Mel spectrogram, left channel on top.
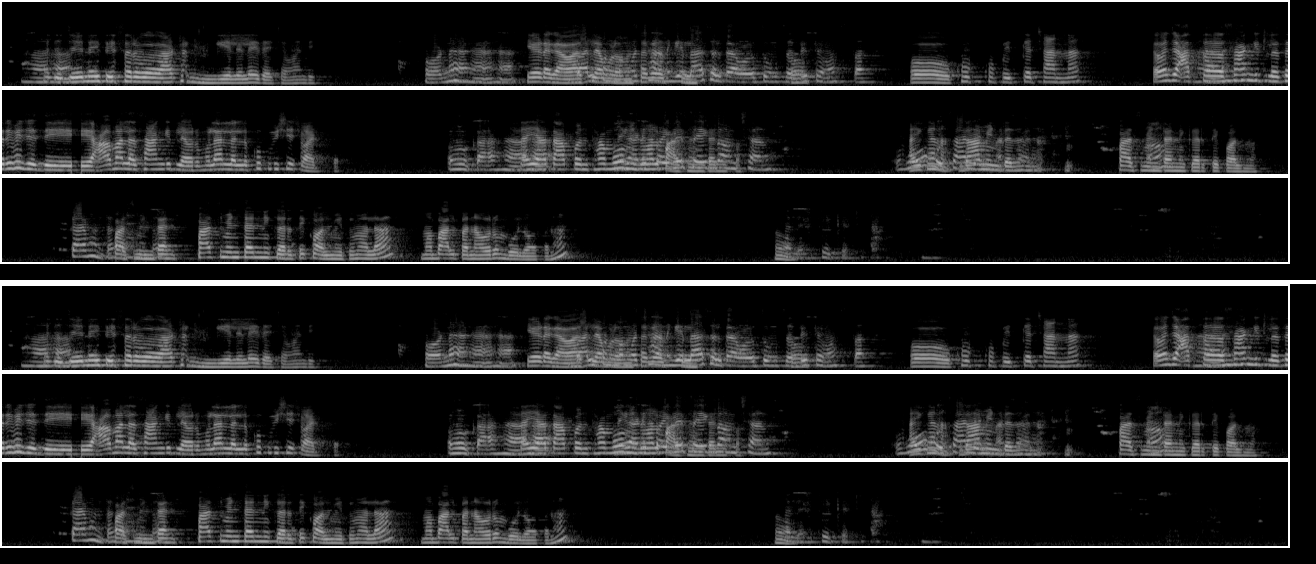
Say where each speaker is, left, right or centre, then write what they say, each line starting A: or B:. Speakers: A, on the right; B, on the left.
A: हा
B: म्हणजे
A: हा
B: जे नाही ते सर्व आठवण गेलेलं आहेत चवहाते
A: हो, ना? हा! हा!
B: खेडगाव
A: ! बालपण
B: असल्यामुळं
A: मन मग
B: सगळंच
A: छान गेला असेल त्यामुळे तुमचं
B: हो
A: तिथे मस्त!
B: हो खूप खूप इतकं छान! ना तवा जे आता
A: हा ना
B: सांगितलं तरी म्हणजे ते आम्हाला सांगितल्यावर मुलांला खूप विशेष वाटत!
A: हो का हा
B: काही
A: हा
B: आता आपण थांबव
A: नाही
B: मी,
A: आणि
B: तुम्हाला
A: पहिलेच
B: पाच मिनिटांनी
A: एकदम
B: करतो.
A: छान हो
B: ऐका
A: हो
B: ना!
A: चालेल
B: दहा मिनिट
A: ना
B: झाले
A: चालेल
B: पाच मिनिटांनी
A: अ
B: करते. करते कॉल! म
A: काय म्हणता
B: पाच
A: काय म्हणता
B: मिनटां आहेत. पाच मिनिटांनी करते. कॉल मी तुम्हाला मग बालपणावर! मगबोलू आपण हं! !
A: ठीक आहे, का? ह <inaudible> <unintelligible> <inaudible>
